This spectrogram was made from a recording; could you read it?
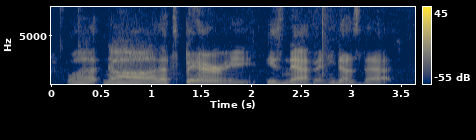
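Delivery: slow, spaced-out, stoned drawl. A player voices a character who is a little high, sounding high. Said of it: "He's a little high right now. / He's a little high right now. / Yeah, I mean other toughs, but no, man. This is our turf. Ain't no one step on our turf. Man, these butterflies are really neat. / He's".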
